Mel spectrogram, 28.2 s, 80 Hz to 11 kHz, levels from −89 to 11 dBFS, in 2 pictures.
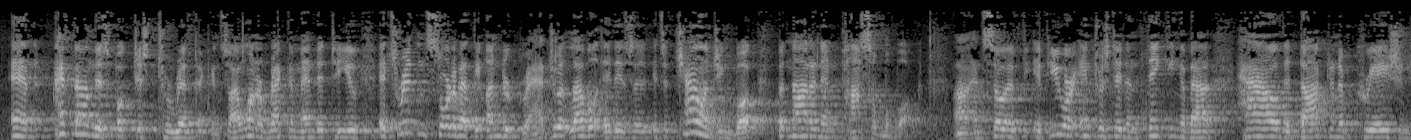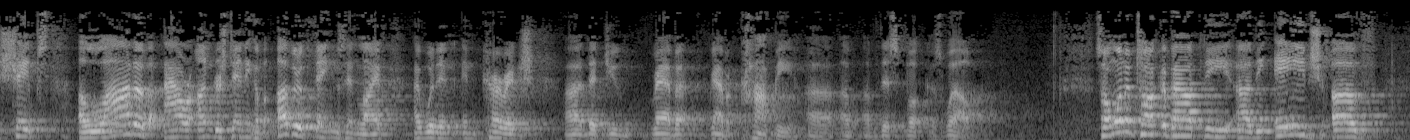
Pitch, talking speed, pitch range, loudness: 160 Hz, 195 wpm, 145-180 Hz, -21 LUFS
